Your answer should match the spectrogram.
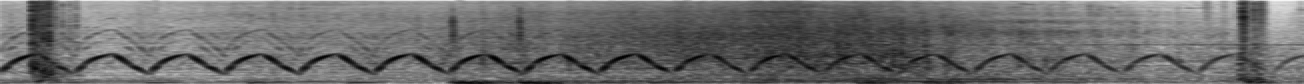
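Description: An ambulance siren wails in a fast, regular up-and-down cycle that repeats many times at a steady, loud level, with engine and road rumble beneath it.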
